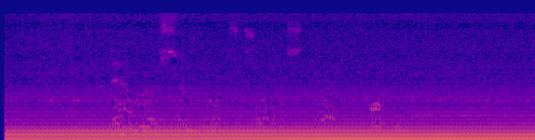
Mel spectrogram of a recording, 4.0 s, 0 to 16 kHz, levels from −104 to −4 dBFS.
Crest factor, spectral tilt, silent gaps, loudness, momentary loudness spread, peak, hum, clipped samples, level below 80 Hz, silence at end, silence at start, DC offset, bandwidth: 8 dB; -7.5 dB/octave; none; -52 LUFS; 2 LU; -42 dBFS; 50 Hz at -50 dBFS; under 0.1%; -52 dBFS; 0 s; 0.05 s; under 0.1%; 11.5 kHz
